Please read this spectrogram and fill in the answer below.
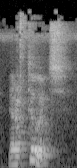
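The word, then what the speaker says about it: ртуть: This is the word for mercury, the element in Russian, rtut. And I'm not pronouncing this beautifully, but it's my closest approximation, rtut.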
